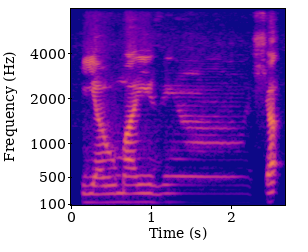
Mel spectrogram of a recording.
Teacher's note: حمزہ ساکنہ کو جھٹکا دے کر پڑھیں گے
